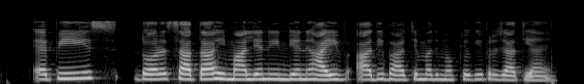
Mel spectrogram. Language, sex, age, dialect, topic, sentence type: Hindi, female, 18-24, Hindustani Malvi Khadi Boli, agriculture, statement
